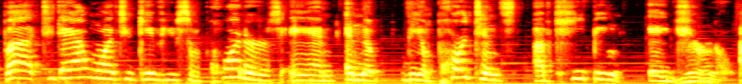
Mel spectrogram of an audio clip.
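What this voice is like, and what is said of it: Raspy, congested voice. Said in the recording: “I'm having a little congestion this morning ... I sound a little raspy”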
